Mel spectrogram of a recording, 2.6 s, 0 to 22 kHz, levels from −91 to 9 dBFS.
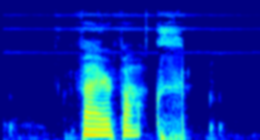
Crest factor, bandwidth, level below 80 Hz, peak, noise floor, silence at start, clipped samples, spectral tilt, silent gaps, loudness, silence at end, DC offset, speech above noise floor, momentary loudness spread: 22 dB; 15.5 kHz; -52 dBFS; -8 dBFS; -68 dBFS; 0.8 s; under 0.1%; -6 dB/octave; none; -28 LUFS; 0.75 s; under 0.1%; 40 dB; 18 LU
